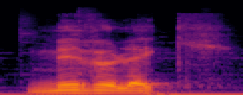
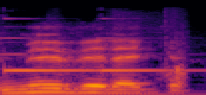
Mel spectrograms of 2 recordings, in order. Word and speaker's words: Mevellec: Aujourd'hui, je suis avec un organisateur de tournoi, Mevelek. Je l'ai bien prononcé? On est bon? Non, non, tout faux. Super. Dis-nous, aide-moi. Non, il y a un accent en fait, c'est Mévélec. Mevelek, Voilà.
